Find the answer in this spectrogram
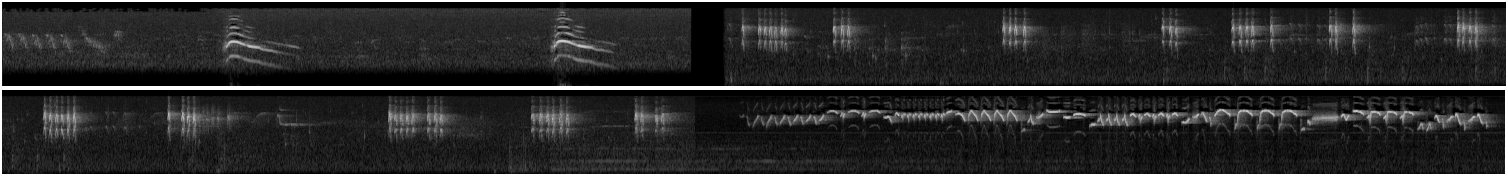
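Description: Bird calls from several different birds in turn. First come two whistled calls that slide downward, then a string of short, sharp calls about once a second, and for the last third a fast, continuous high twittering song.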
